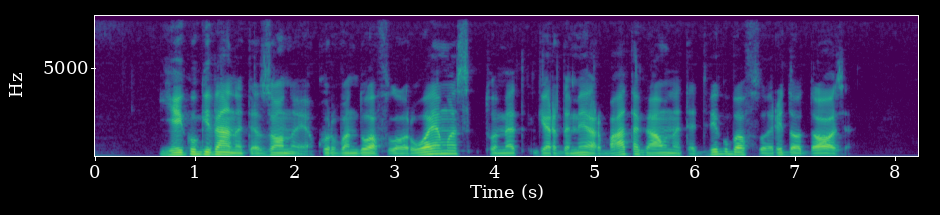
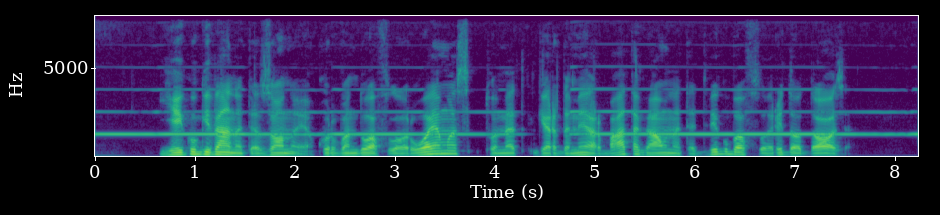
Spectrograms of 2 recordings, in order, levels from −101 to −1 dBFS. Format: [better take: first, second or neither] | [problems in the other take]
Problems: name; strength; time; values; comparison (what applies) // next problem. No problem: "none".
first | background sound (Wind instrument, woodwind instrument); 10 dB below the speech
